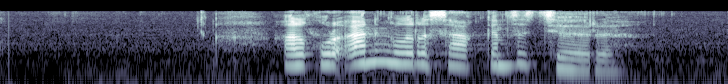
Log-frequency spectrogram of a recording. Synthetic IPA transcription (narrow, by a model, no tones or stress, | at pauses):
ʔalkuɾʔanŋələɾəsakɪnsəd̥ʒ̥ä̤ɾah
